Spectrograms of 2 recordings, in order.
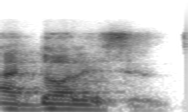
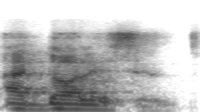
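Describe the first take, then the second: First: It is pronounced the way non-native speakers say it. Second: It is pronounced the way non-native speakers say it.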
